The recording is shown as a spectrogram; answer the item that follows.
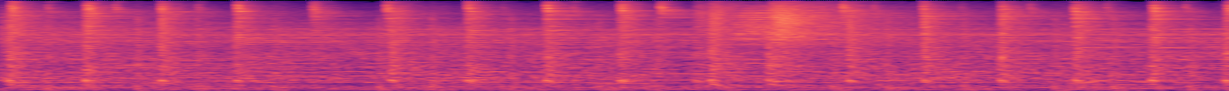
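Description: Live rock band playing an instrumental passage: a drum kit beats steadily under electric bass and guitar.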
